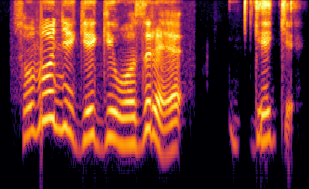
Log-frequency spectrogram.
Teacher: the first syllable gege is low and slightly rising ge, and the second syllable is lower than the first syllable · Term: low falling pattern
